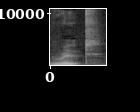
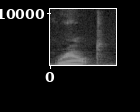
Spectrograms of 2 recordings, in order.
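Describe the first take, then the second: First: "route" said like "root"; careful "route", rhyming with boot; fancy pronunciation. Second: Said in the usual way. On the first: Real, not acted. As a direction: say "route" with an oo vowel. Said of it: "I'm not fancy here". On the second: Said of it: "talk like I normally do".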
